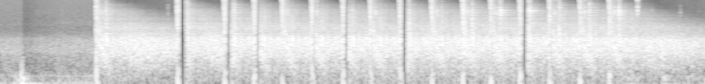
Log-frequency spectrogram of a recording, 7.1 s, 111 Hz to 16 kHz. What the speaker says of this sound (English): to show you can get 15 rounds out of the Kimber 22 conversion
